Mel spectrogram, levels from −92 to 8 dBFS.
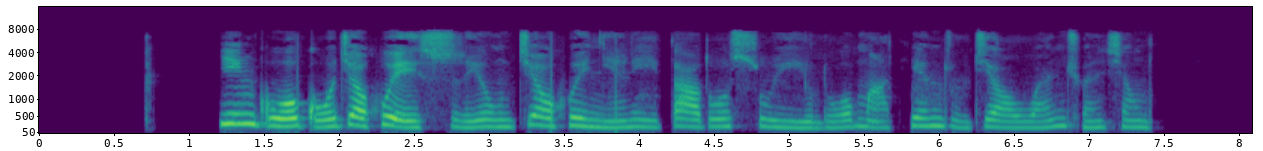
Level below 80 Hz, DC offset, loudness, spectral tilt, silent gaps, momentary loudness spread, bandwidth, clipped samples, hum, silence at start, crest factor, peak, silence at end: -66 dBFS; under 0.1%; -23 LUFS; -4.5 dB/octave; none; 14 LU; 8 kHz; under 0.1%; none; 1.2 s; 18 dB; -4 dBFS; 0.7 s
